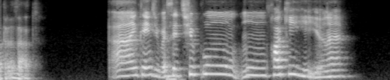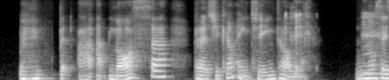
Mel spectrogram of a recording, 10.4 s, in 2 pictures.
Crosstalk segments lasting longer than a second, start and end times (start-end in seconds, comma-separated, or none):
none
